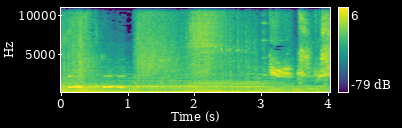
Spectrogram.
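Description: An electronic scanner whirs and chimes.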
